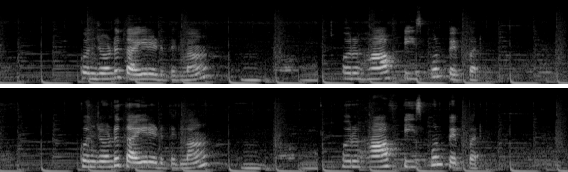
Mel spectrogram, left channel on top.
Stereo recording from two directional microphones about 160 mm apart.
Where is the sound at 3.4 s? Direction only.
30° right (ahead or behind).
